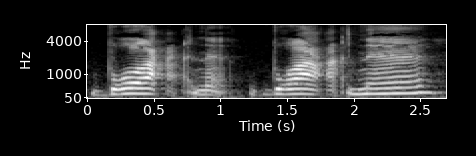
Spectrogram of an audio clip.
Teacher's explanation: عین کا مخرج ادا کرتے ہیں تو وہ پیچھے چلا جاتا ہے، بالکل جو بیک بون کی وال ہوتی ہے اس کے ساتھ لگ جاتا ہے، اور عین کا مخرج بہت اچھے سے ادا ہو جاتا ہے، ٹھیک ہے.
